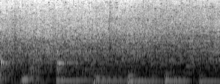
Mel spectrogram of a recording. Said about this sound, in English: While the tomatoes continue to blister, I'm going to give them one more stir.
